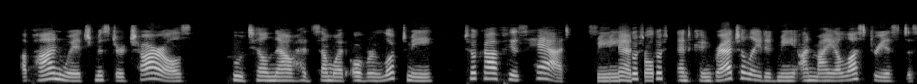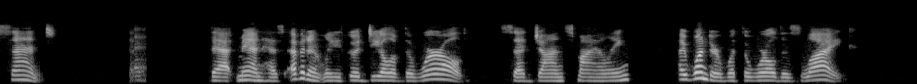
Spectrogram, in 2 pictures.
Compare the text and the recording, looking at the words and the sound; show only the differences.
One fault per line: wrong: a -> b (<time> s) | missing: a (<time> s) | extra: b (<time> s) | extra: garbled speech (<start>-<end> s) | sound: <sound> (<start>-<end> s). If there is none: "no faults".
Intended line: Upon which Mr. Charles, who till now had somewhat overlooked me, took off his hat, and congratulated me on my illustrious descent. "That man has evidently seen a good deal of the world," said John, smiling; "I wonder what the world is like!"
extra: garbled speech (5.9-6.7 s)
sound: laugh (10.5-10.6 s)
missing: seen (12.6 s)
